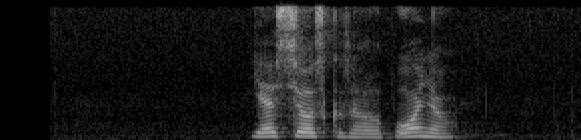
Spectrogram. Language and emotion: Russian, angry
